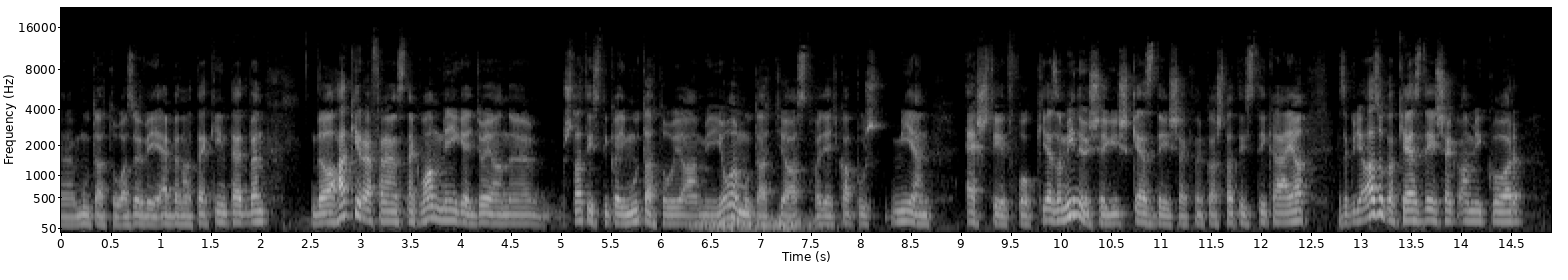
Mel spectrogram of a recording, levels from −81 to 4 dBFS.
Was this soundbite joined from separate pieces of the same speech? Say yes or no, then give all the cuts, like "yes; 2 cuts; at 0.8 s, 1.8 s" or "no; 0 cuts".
no; 0 cuts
